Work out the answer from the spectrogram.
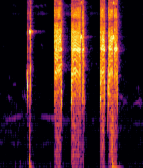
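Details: Black francolin, locally called kala tetar, giving a harsh grating call: a short sharp note followed by four rasping, broadband bursts in two pairs, the longer bursts roughly a quarter-second each, with a quiet background.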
